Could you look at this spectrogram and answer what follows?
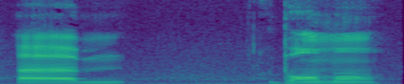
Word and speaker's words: bon mot: Bon mot is the correct pronunciation.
